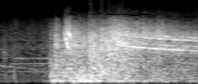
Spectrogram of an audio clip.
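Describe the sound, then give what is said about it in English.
Gunshots shatter a mirror in a barber's shop: a sudden loud crash arrives after a brief quiet start, followed by a sustained bright, ringing wash of breaking glass that lasts to the end. “Bullets shatter a mirror and the barber beats a hasty retreat.”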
